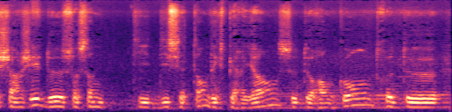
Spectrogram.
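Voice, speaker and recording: Speaking very slowly, a man with a dark, mellow, somewhat breathy voice keeps a medium pitch with ordinary pitch variation. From Provence, France (near Avignon). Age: 70s. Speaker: Orthodox priest. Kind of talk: interview, life story. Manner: hesitant, many filler sounds.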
